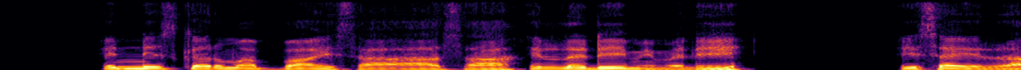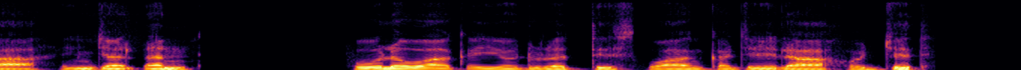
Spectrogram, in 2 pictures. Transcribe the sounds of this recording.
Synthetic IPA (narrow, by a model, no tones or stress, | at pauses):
ʔɪnːɪs̬ɡɐɾʊmɐbːaːɪsaːaːsaːɪrːɐd̪e̞ːmɛmɐle̞ː | ʔɪsɐɪrːaːhɪnd͡ʒɐlʔɐnːɛ̥ | fuːlɐwaːkʼɐjːoːd̪ʊɾɐt̪ːɪswaːŋkʼɐd͡ʒe̞ːlaːhɔd͡ʒːɛt̪ɛ̥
